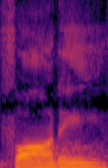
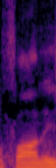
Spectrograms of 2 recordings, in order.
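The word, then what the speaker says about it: Fani: generals and fonnie fonnie you know fonnie spelled f a n i my name is fonnie f a n i i don't figure it she put a little French accent on the word with her lover Wade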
